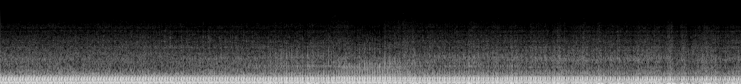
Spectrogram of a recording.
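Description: A motorcycle engine drones loud and close at a steady pitch during a ride, with a continuous low rumble and no voices.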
